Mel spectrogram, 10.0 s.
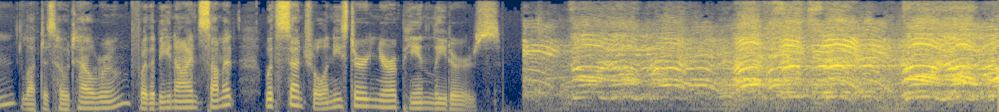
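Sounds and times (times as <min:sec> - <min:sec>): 
speech: 0:00.0 - 0:05.9
protesters shouting along a motorcade route: 0:05.3 - 0:09.9.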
